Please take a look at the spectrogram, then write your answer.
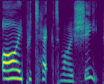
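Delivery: ordinary delivery, nothing marked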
